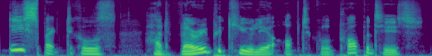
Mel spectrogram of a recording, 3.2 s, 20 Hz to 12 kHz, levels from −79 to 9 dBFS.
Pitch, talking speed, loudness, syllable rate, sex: 140 Hz, 130 wpm, -18 LUFS, 6.3 syllables/s, male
